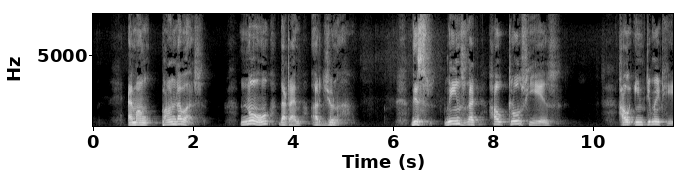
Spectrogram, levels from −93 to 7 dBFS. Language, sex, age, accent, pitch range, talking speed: English, male, 60-79, Indian, 135-180 Hz, 90 wpm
